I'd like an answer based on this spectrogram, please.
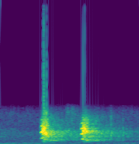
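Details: Dogs Mookie and Maeby playing at Bassett Park in Hamden, Connecticut; two short sharp barks about half a second apart over a steady low hum, with a voice calling out nearby.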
